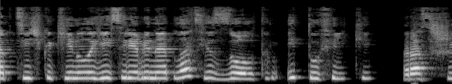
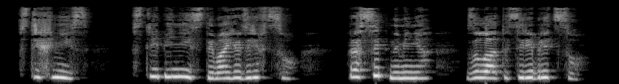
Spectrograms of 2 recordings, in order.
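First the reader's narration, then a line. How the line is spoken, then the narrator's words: Girl's exclamation. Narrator (Russian): заморашка воскликнула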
